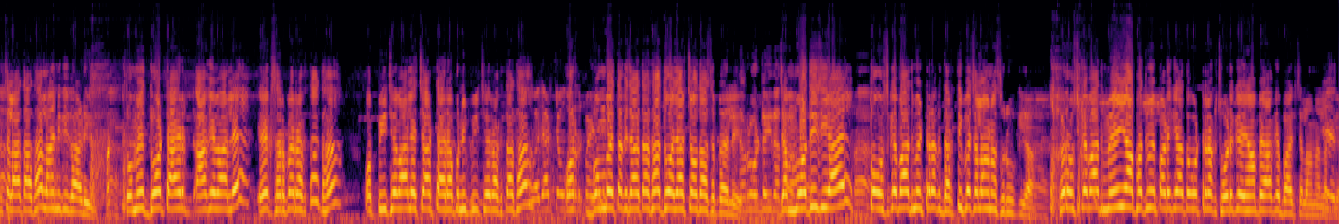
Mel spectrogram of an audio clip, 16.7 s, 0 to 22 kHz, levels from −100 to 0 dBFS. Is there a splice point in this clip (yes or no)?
no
